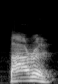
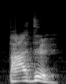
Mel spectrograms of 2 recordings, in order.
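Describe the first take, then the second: First: The middle consonant sounds like an r. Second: The middle consonant sounds like a d. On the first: "바를 뭐 이런 식으로 발음하는 경우도 되게 많은데" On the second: "바를 뭐 이런 식으로 발음하는 경우도 되게 많은데"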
